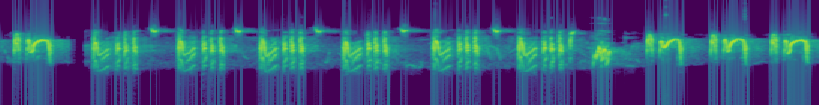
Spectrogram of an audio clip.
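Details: White-rumped shama song mixing buzzy chattering bursts with clear looping whistled notes repeated near the end, high-pitched and lively.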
